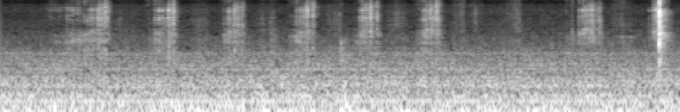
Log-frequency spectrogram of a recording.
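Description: Scissors trim excess tinsel craft material for a snowman decoration, a series of soft, close snips and rustles spaced about a second apart over a quiet room, ending with a sharp little click.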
